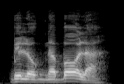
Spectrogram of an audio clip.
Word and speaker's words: bilog na bola: For example, bilog na bola. Bilog na bola. Bilog na bola. Bilog na bola is spelled as B-I-L-O-G space N-A space B-O-L-A.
